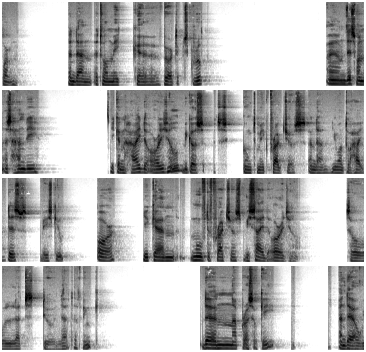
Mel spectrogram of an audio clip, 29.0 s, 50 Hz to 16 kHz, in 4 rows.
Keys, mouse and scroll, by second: 28.0 middle click, 28.8 shift+middle click.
